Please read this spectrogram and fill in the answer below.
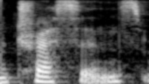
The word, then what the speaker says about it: matrescence: And matrescence rhymes with adolescence for a reason.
